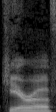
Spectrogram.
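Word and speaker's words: Ciara: You pronounce it Kira. Oh, right. That's right. It's the opposite one that we thought her name was. Okay. Yes. It's spelled like Sierra, but it's Kira.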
